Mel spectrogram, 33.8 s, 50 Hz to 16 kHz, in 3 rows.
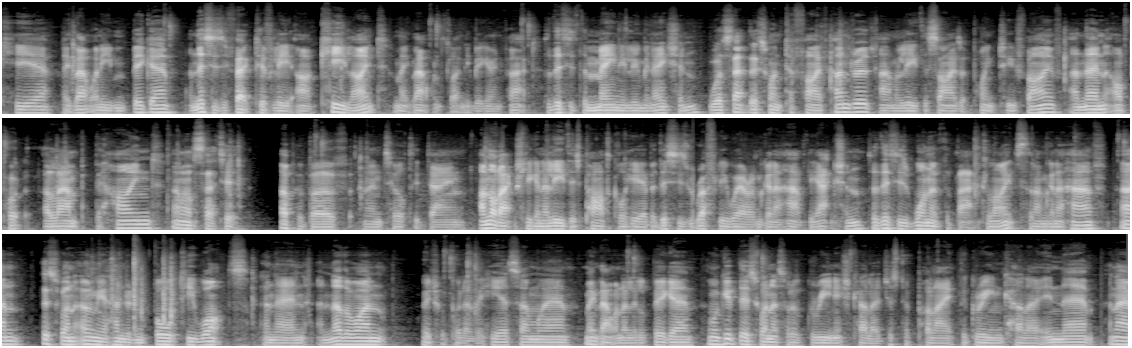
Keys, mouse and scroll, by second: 0.5 click, 0.6 s, 1.6 click, 1.7 middle click, 3.2 s, 4.2 click, 5.4 scroll down 1, 7.0 click, 7.9 KP_5, 8.2 KP_0, 8.7 KP_Enter, 10.5 shift+d, 11.2 click, 11.8 r, 12.8 middle click, 13.6 g, 14.4 click, 14.8 r, 15.9 click, 16.3 middle click, 19.2-19.6 scroll up 1, 19.6-19.9 scroll down 1, 19.9 click, 21.2 middle click, 22.4 click, 23.4 KP_1, 23.6 KP_4, 23.8 KP_0, 24.2 KP_Enter, 25.5 r, 26.4 f, 26.9 click, 27.4 middle click, 28.2 s, 28.8 click, 30.0 click.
